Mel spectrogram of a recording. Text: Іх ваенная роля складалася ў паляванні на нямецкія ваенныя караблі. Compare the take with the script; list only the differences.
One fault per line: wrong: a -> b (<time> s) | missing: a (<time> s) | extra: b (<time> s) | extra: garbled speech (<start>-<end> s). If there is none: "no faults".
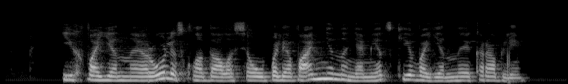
no faults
